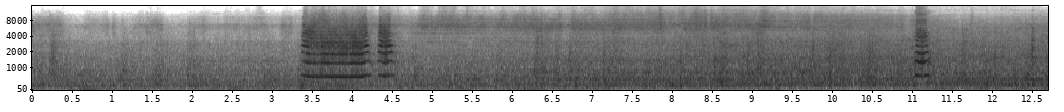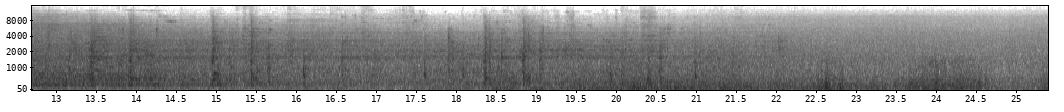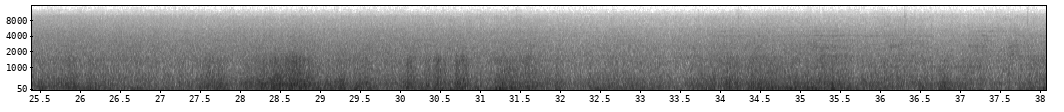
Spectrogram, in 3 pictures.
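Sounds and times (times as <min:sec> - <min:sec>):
carriages rumbling over rail joints: 0:00.0 - 0:24.6
locomotive horn: 0:03.3 - 0:04.7, 0:11.0 - 0:11.5.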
